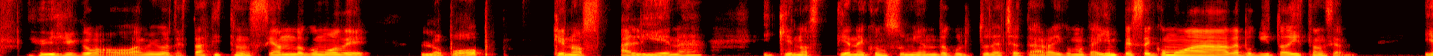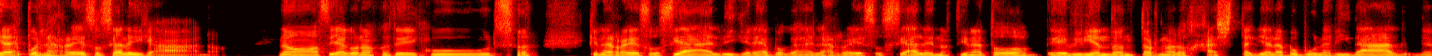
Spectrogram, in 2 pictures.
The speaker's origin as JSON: {"language": "Spanish", "country": "Chile", "said": "yo soy el chileno post triunfo de la izquierda"}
